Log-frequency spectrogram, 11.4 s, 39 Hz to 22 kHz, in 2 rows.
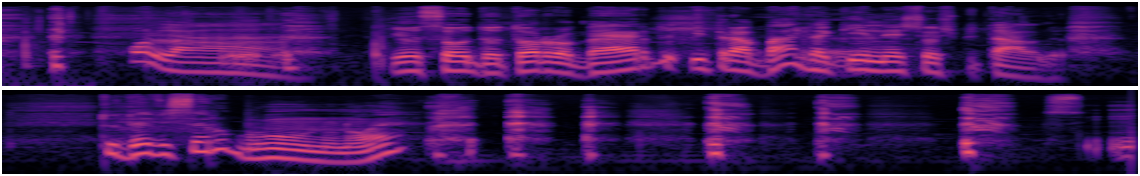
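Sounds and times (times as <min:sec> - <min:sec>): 
boy with a persistent cough coughing harshly: 0:00.0 - 0:00.5, 0:07.8 - 0:10.8
speech: 0:00.7 - 0:05.6, 0:06.2 - 0:08.4, 0:09.2 - 0:09.5.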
